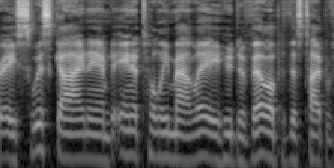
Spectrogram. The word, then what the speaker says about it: Mallet: American I always thought these engines were called mallets but that's not the correct pronunciation they're actually pronounced Mal they're named after a Swiss guy named anat Malay who developed this type of steam engine what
